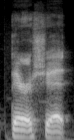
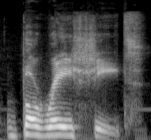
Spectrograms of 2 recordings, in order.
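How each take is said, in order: First: It is said to sound like an English curse word. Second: It is said with a Hebrew-style pronunciation. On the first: The speaker calls it wrong. "way more accurate than um Bereshit. But I know the second one's fun" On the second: The speaker calls it right. "it's technically pronounced Bereshit"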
